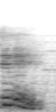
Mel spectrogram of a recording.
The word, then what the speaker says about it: ceiling: যেমন হচ্ছে দেখেন আছে সিলিং, সিলিং, CEILING, সিলিং, উচ্চারণটা হয় সি, কথা বুঝছেন কিনা?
